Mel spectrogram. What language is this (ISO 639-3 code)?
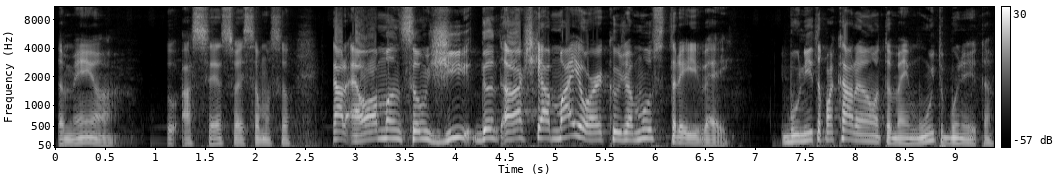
por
